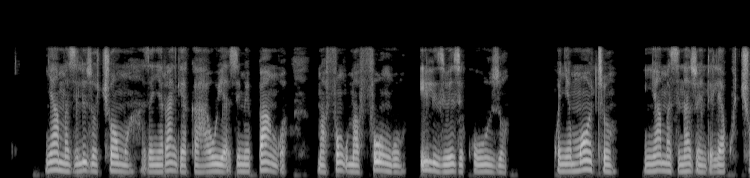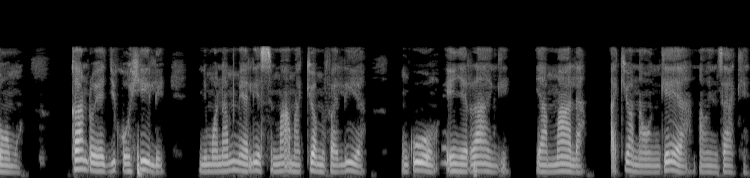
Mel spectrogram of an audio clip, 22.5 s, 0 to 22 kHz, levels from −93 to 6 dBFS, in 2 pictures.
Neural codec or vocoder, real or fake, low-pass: none; real; 7.2 kHz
